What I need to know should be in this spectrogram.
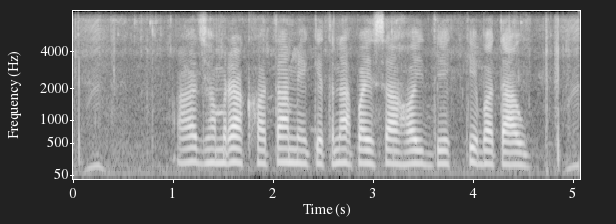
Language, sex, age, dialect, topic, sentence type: Magahi, male, 36-40, Western, banking, question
